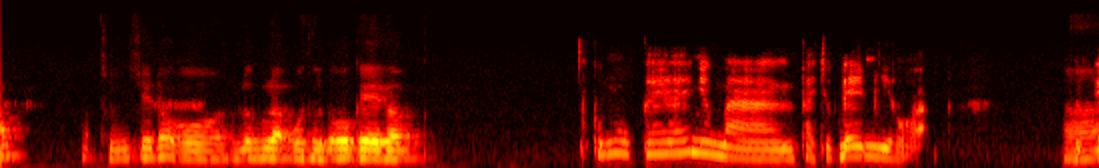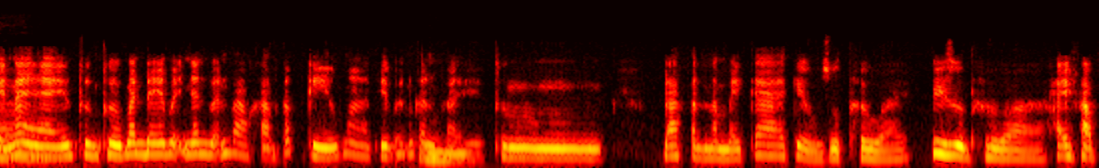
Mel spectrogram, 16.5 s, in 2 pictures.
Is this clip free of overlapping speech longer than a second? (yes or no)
yes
